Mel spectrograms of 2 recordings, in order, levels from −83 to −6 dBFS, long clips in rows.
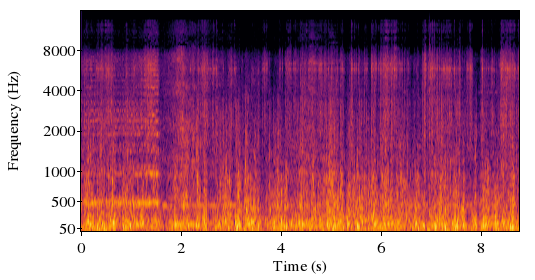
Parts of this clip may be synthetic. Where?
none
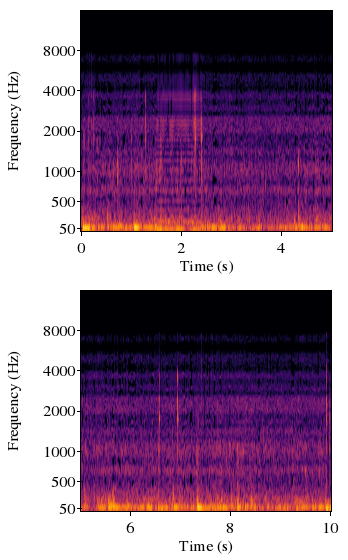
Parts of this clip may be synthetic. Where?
1.5-2.4 (vocoder, BigVGAN v2)

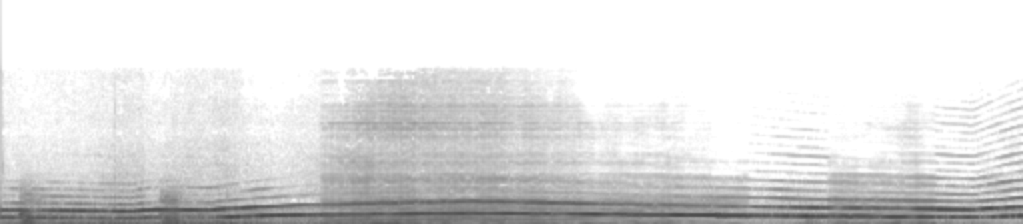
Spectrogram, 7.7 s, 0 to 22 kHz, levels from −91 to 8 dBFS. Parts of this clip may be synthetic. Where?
2.4-5.6 (vocoder, BigVGAN v2); 6.2-7.0

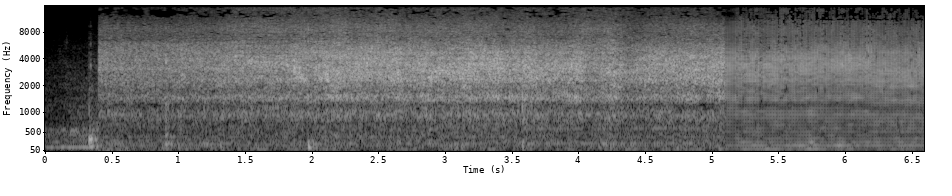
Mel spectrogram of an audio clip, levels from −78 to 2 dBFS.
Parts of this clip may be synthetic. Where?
5.1-6.6 (vocoder, BigVGAN v2)

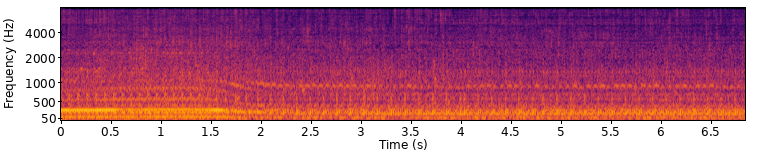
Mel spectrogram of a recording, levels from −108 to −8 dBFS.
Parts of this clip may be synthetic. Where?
4.0-4.8 (vocoder, BigVGAN v2)

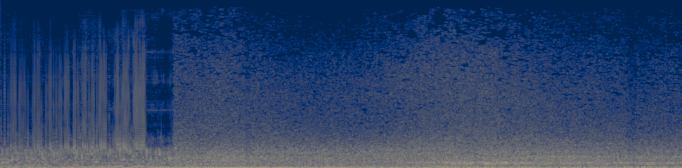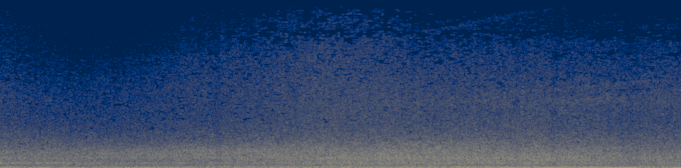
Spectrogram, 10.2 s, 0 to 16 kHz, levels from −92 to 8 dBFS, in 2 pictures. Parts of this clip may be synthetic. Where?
0.0-1.3 (vocoder, BigVGAN v2)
